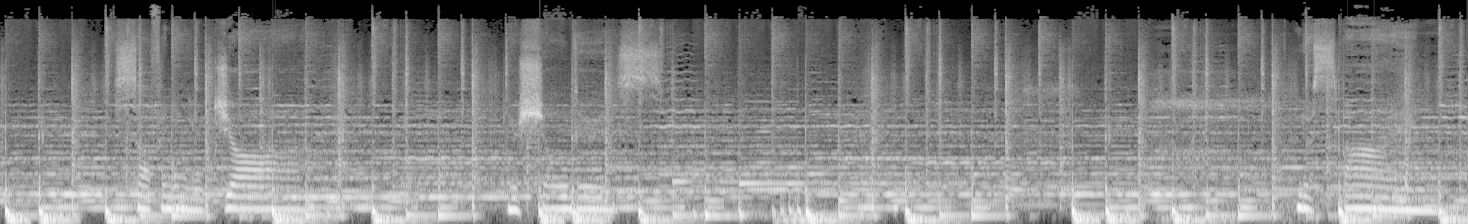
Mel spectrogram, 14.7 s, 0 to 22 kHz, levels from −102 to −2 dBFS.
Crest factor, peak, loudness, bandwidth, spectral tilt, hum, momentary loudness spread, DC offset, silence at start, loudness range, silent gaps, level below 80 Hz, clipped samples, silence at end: 12 dB; 0 dBFS; -13 LUFS; 19.5 kHz; -5 dB/octave; none; 6 LU; under 0.1%; 0 s; 3 LU; none; -18 dBFS; under 0.1%; 0 s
